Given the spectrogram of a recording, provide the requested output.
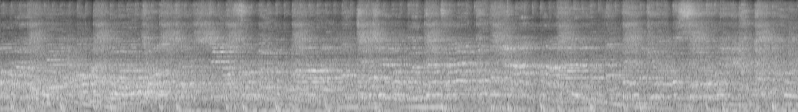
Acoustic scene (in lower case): crowded indoor space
